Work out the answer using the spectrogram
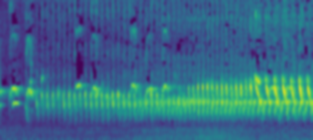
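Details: Belgian canary in an aviary delivering a continuous rapid rolling trill that grows louder toward the end, with a low background hum.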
